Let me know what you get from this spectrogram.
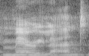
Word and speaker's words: Maryland: Maryland. – How would an American say it? – Maryland. – You put emphasis on the L, but just the L.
